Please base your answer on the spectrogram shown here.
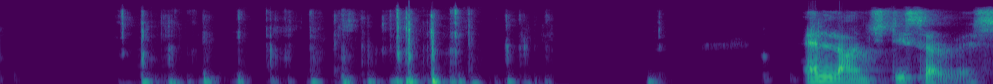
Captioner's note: keyboard clicks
